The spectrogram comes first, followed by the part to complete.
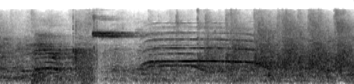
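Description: A referee's whistle in a gym: one short, high blast about a second in, stopping the wrestling action. It is followed by a longer, steady, lower pitched tone, over voices shouting in the hall.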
